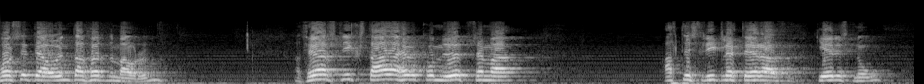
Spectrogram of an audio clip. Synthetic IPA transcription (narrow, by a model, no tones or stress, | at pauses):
fɔr̥sɛt̪ɪawʏnt̪anfœɾt̪nʏmaːwɾʏm | aðθɛːɣaɾ̥st̪iːkst̪aːðaɦɛvʏɾkʰɔːmɪðʏhpsɛma | al̥t̪ɪst̪ɾiːklɛxt̪ɛɾaðcɛːɾɪst̪nu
